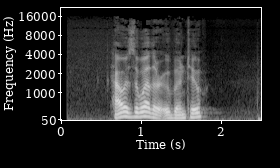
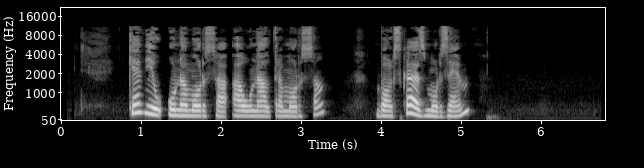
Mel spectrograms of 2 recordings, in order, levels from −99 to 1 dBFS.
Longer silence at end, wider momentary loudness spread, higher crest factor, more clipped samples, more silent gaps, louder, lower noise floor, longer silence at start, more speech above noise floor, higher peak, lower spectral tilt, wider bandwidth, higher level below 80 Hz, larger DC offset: second, 0 s vs 1.7 s; second, 8 LU vs 13 LU; about the same, 18 dB vs 18 dB; neither; neither; first, -18 LUFS vs -21 LUFS; second, -55 dBFS vs -76 dBFS; second, 0.65 s vs 0.85 s; second, 39 dB vs 55 dB; first, -2 dBFS vs -6 dBFS; first, -7.5 dB/octave vs -5.5 dB/octave; first, 14 kHz vs 11.5 kHz; first, -50 dBFS vs -70 dBFS; neither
